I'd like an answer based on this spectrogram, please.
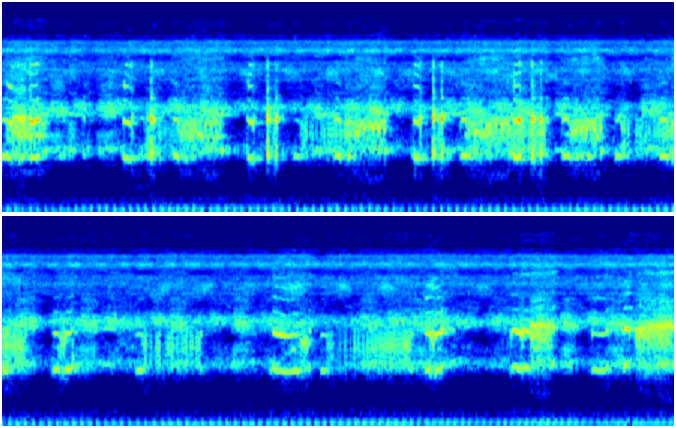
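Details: A midnight chorus of frogs, many rasping croaks overlapping in rapid uneven bursts, some calls louder and closer, with a faint low hum beneath.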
